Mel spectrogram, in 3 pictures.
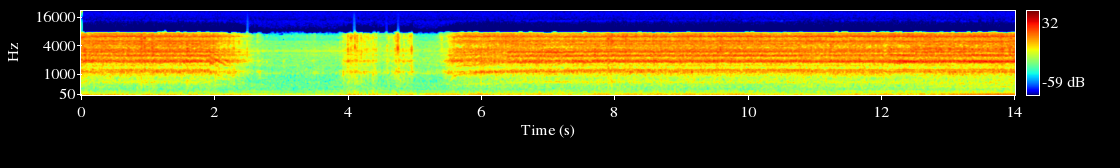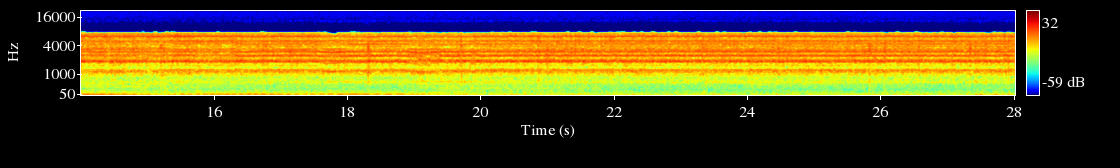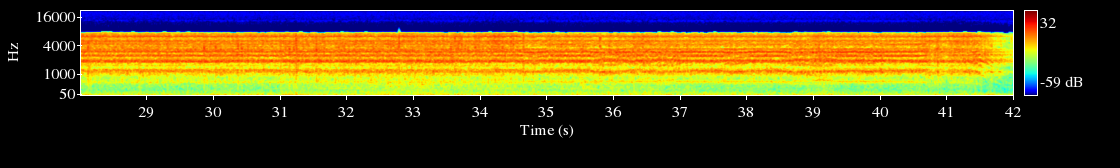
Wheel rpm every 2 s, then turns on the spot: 160, 20, 40, 150, 160, 160, 160, 160, 160, 160, 160, 160, 160, 160, 160, 160, 160, 160, 160, 160, 130.
none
